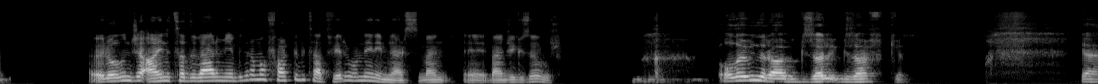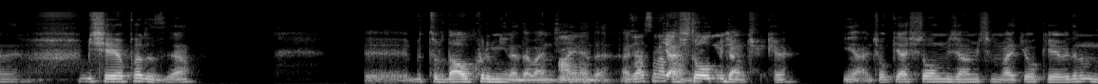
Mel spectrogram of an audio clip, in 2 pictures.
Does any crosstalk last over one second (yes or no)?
yes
